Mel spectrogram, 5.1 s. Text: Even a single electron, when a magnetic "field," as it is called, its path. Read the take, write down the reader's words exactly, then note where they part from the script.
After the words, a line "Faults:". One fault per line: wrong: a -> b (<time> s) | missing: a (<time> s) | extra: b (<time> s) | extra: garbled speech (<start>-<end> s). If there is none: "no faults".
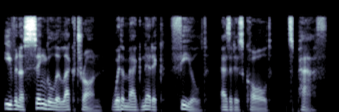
Even a single electron, when a magnetic "field," as it is called, its path.
Faults:
no faults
